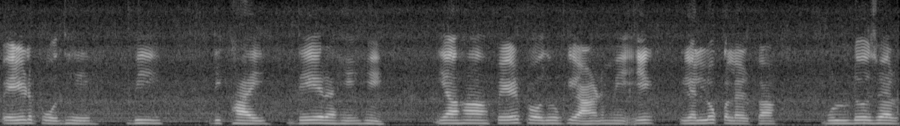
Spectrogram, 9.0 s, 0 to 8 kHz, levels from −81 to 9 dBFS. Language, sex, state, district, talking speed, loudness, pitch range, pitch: Hindi, female, Madhya Pradesh, Dhar, 125 wpm, -20 LUFS, 180-195 Hz, 190 Hz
